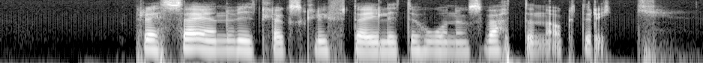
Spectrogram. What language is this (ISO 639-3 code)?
swe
